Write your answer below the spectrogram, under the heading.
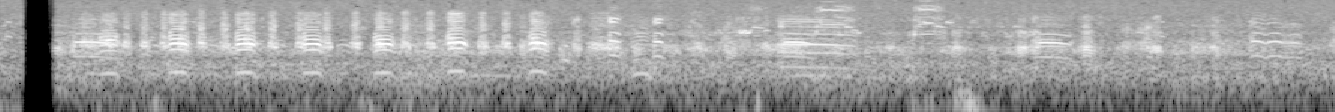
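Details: A dense flock of lesser flamingos at Lake Natron, Tanzania, their breeding ground, with some greater flamingos present, gives overlapping nasal, goose-like honks and chatter, roughly two a second, forming a continuous clamour.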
